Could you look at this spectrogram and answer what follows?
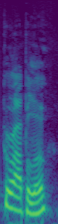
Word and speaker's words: Garoppolo: trade for jimmy garoppolo i know i butchered that name now you got it right garoppolo garoppolo girl i'm not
